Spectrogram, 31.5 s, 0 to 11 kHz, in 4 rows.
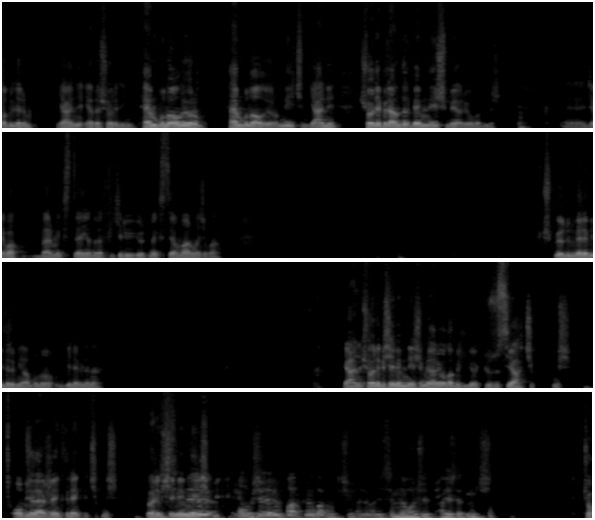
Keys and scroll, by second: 3.0 Right, 5.3 Right, 5.3 Left.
